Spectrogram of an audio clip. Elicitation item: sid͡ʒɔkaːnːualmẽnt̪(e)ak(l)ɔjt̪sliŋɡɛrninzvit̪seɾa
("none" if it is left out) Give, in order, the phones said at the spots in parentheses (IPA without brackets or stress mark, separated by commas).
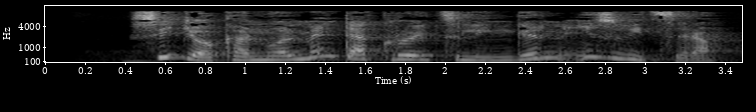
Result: e, ɾ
